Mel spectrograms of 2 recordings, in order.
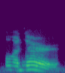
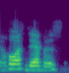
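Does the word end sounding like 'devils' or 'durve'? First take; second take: durve; devils. First: It is said the French way, ending 'durve'. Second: It is said like English 'horse devils'. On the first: The speaker calls it right. "that's a French word. It's pronounced hors d'oeuvre" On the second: The speaker calls it wrong. "I said, horse devils"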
